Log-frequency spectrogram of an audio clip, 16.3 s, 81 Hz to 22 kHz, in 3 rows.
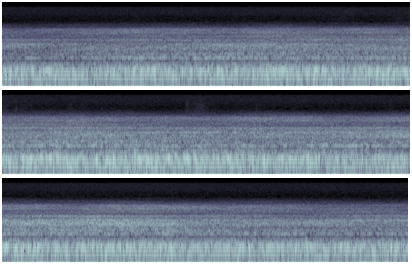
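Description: Airbus A321neo's Pratt & Whitney geared turbofan engines on final approach with gear down: a steady, distant jet rumble carrying a faint steady hum, growing slightly louder over the first several seconds as the aircraft nears.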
